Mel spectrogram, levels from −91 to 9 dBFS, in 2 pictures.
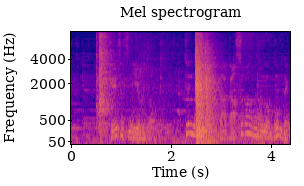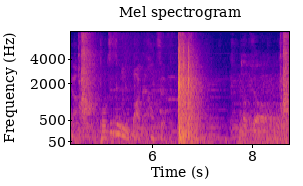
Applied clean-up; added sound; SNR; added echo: none; Slam; -5 dB; reverberation time 2.4 s.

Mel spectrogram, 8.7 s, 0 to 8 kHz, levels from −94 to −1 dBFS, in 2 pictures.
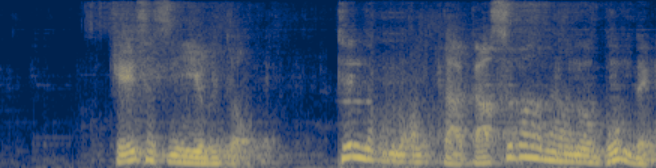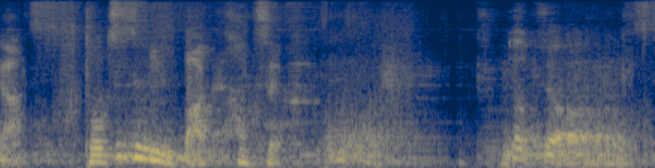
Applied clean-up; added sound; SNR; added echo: neural separator model SepFormer DNS4.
